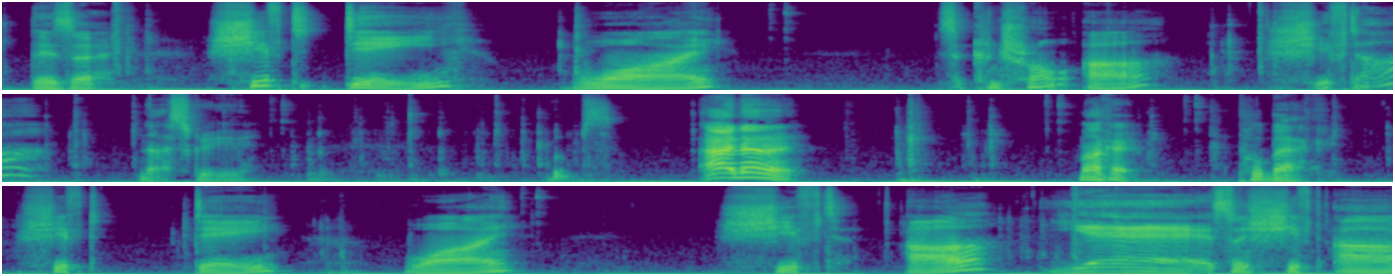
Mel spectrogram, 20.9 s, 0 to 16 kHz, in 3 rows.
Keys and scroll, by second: 1.0 shift+d, 5.5 ctrl+r, 9.8 ctrl+z, 11.4 KP_7, 11.8 z, 12.5 z, 13.9 shift+d, 18.4 shift+r, 18.9 shift+r, 19.1 shift+r, 20.2-20.8 typing.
